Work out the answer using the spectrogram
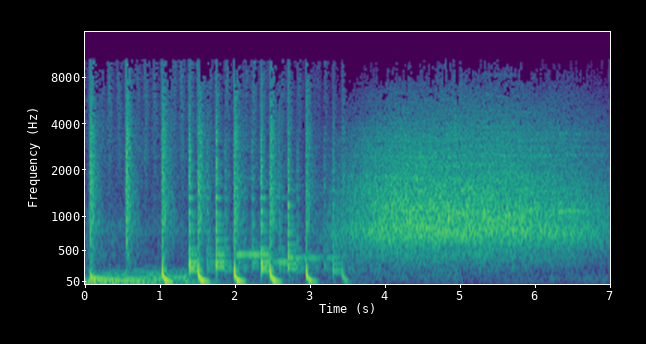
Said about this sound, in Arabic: شغلنا لكم صوت الجمهور عشان تعيشوا اجواء الملعب.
